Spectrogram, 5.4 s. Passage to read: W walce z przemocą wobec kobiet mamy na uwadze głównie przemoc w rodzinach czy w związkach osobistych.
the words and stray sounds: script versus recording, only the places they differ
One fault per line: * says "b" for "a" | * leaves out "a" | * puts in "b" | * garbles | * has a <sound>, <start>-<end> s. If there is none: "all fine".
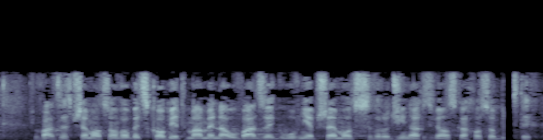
* leaves out "czy"
* has a dropout, 5.0-5.1 s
